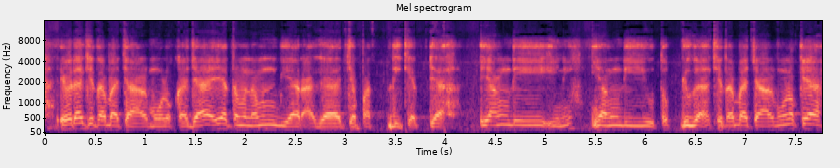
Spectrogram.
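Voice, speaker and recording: A man's fairly high voice at a fairly quick pace over noticeable background noise. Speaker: Islamic preacher hosting live Q&A stream. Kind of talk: live stream chat with callers. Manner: casual, animated.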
